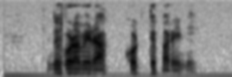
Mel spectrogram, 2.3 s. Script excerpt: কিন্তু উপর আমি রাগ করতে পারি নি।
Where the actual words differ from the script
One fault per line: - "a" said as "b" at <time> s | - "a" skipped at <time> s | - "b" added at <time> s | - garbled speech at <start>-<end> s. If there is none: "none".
none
